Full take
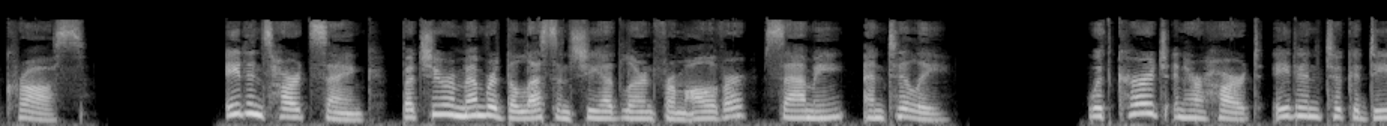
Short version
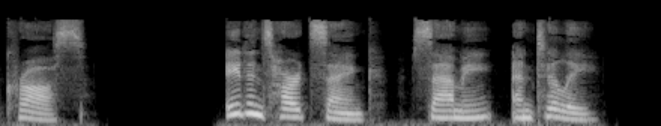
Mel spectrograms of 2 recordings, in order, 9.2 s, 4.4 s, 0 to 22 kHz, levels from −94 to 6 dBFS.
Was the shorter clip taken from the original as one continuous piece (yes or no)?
no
